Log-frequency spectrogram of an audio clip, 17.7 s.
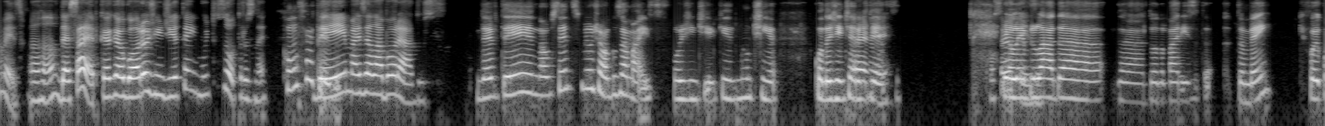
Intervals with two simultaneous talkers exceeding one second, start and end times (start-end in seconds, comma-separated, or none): none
